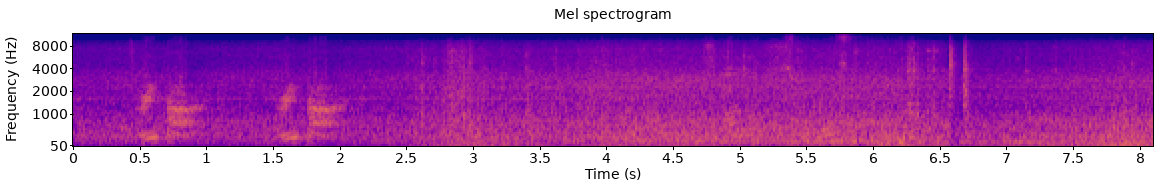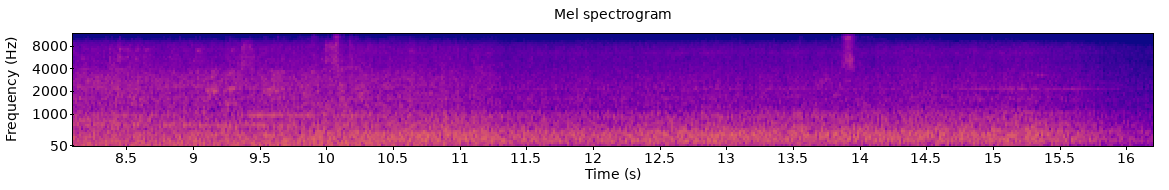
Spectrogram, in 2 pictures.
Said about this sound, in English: And I'm sorry to disappoint you, this plane is not going to crash. At least not now. This is almost a picture-perfect landing in an A320.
